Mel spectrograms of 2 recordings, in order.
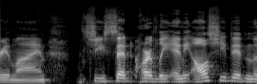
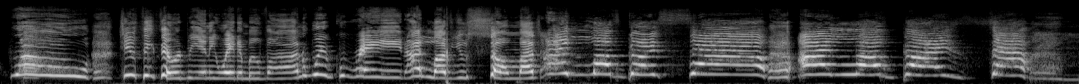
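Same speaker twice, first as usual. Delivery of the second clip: squealing, very high manic cheer; Rinna as cheerleader; 5 dB louder, slower than usual. Retold or imitated. Rinna suddenly loving Garcelle, cheerleader squeal. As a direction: shriek it like a cheerleader, stretching the last lines. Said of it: "Rinna becomes her cheerleader self".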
